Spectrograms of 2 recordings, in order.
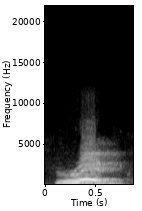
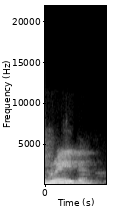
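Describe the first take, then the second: First: The vowel is short, as in 'red'. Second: The vowel is long, as in 'reed'. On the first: The action happened in the past. "in past is red, like the color" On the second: The action happens in the present. "In present is read"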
